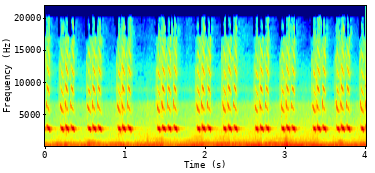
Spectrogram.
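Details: Cricket chirping rhythmically: short, high, pulsed chirps of about three quick pulses each, repeated several times a second with small irregular gaps, over a low background rumble.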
